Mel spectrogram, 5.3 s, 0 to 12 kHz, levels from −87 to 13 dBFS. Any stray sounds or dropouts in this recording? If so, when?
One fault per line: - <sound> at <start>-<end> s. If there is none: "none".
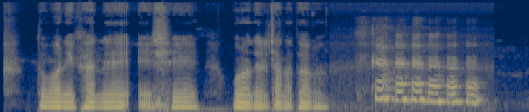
- laugh at 3.5-4.9 s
